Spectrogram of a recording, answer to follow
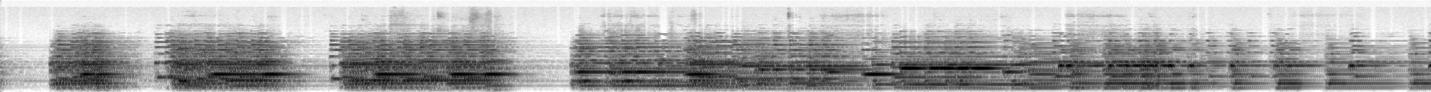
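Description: Solo piano sound from a digital keyboard playing an improvised fantasia on a minuet theme. It starts in short phrases of chords with brief pauses between them; from about four seconds in it turns into a continuous flowing passage over held notes.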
